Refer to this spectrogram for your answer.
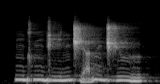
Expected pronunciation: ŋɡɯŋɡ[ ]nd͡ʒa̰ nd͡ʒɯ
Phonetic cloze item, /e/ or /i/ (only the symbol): i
